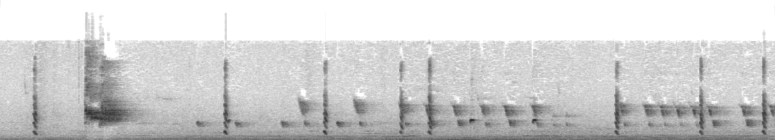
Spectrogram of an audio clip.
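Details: White-headed munia calling: a quick series of short, thin, high notes, each slightly falling, repeated several times a second, with sharp clicks scattered throughout and a brief rushing burst near the start.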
